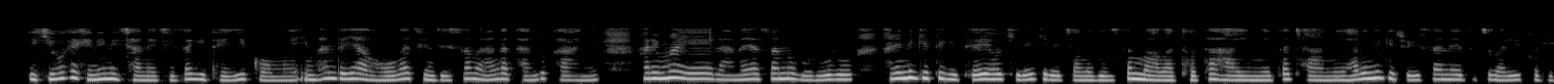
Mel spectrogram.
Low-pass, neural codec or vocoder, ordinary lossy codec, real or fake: 5.4 kHz; none; MP3, 32 kbps; real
